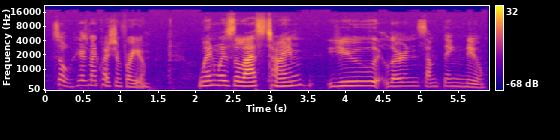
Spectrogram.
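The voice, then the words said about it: Strained, fading voice. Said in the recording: “I'm losing my voice, ... If it sounds weird, tell me.”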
